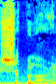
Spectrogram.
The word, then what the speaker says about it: Köttbullar: The way it's written, it's Köttbullar. And when I was in Sweden with friends of mine, somebody was like, "Shitbullar," and I'm like, "What?"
